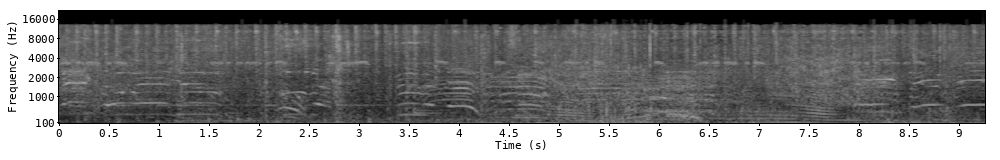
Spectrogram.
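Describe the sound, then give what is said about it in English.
Several cattle moo, their long bellowing calls overlapping in a dense, busy scene with a low rumble and other voices mixed in throughout. “Hey, the booze on the grind, the cattle down there.”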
